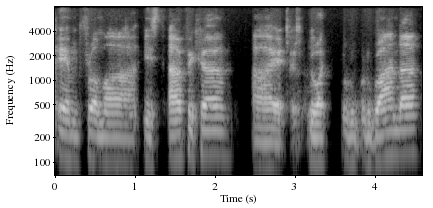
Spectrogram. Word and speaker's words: Rwanda: Wanda, but I usually say Wakanda because it rhymes the same as Wakanda and the vision, the mission, it's like, you know, we're pushing how turn into Wakanda.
